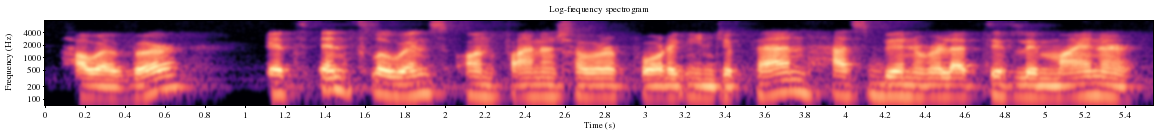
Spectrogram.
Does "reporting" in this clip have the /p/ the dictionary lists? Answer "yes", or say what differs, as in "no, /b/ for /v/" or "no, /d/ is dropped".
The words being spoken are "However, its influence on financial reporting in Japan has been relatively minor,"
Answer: yes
